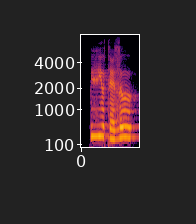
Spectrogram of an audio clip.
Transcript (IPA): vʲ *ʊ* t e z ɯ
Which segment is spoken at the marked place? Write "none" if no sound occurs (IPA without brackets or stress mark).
ɯ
